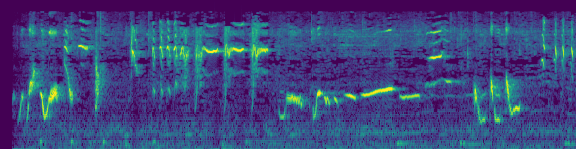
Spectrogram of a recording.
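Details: Captive-bred white-rumped shama kept at home, delivering a varied whistled song of rising and falling notes, rapid chips and high trills, with a few quiet words from a person at the end.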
